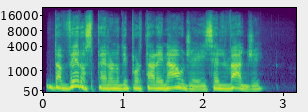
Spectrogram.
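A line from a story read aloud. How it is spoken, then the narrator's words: Scornful remark. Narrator (Italian): commentò un terzo, in tono sprezzante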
